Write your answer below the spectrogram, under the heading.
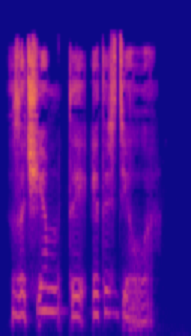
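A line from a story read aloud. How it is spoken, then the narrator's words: Hoarse sleepy question. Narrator (Russian): Хрипло после сна спросил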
